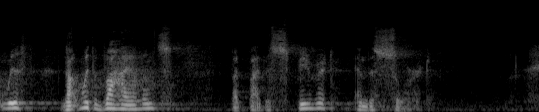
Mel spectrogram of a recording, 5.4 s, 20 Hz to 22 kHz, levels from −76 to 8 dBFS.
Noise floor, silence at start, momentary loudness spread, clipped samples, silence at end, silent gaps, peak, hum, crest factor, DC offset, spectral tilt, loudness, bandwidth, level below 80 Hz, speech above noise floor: -64 dBFS; 0 s; 18 LU; under 0.1%; 0 s; none; -6 dBFS; none; 24 dB; under 0.1%; -7.5 dB/octave; -30 LUFS; 10.5 kHz; -66 dBFS; 34 dB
